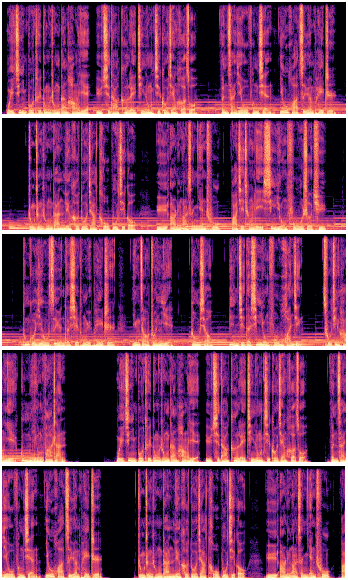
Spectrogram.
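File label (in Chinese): 男国大音-专题科技感-中正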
